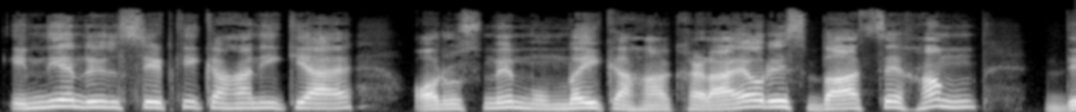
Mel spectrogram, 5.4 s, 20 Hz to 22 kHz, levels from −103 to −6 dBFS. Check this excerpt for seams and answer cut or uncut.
uncut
